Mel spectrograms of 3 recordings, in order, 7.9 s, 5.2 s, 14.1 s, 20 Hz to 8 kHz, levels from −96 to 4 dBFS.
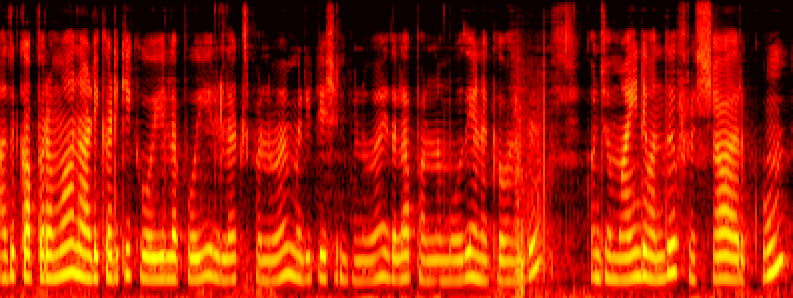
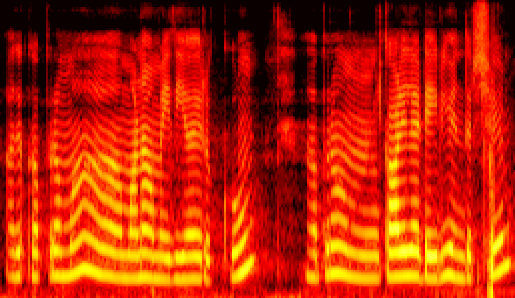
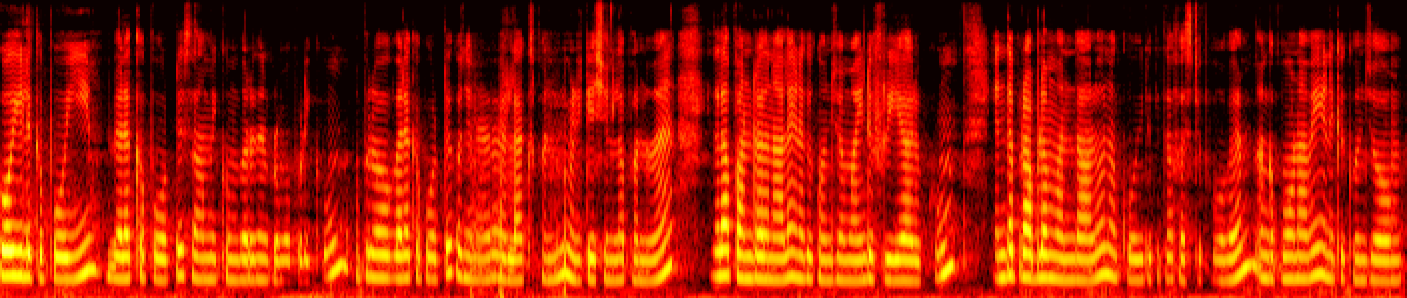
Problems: background sounds at intervals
